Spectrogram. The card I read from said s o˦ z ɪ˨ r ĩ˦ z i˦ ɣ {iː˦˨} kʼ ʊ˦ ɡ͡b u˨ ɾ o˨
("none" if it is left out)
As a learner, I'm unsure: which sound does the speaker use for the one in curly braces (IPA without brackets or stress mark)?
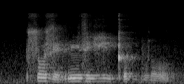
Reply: i˦˨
